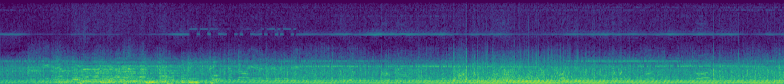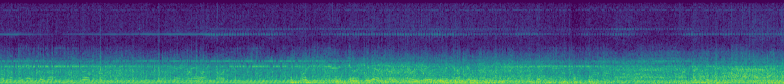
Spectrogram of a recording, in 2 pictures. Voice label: radio limerick 2250khz harmonic; 1985; luimni; 2248bst; rec scotland; irish

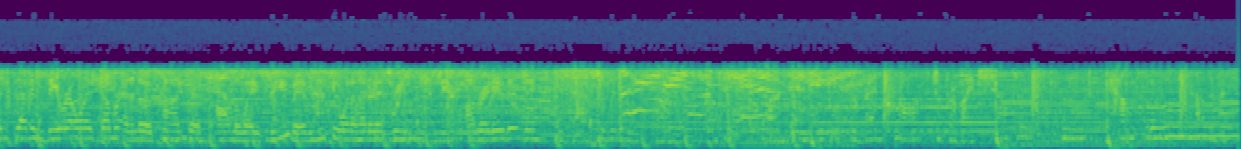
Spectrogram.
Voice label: 1640 disney, mw dxing; wksh; sussex wi

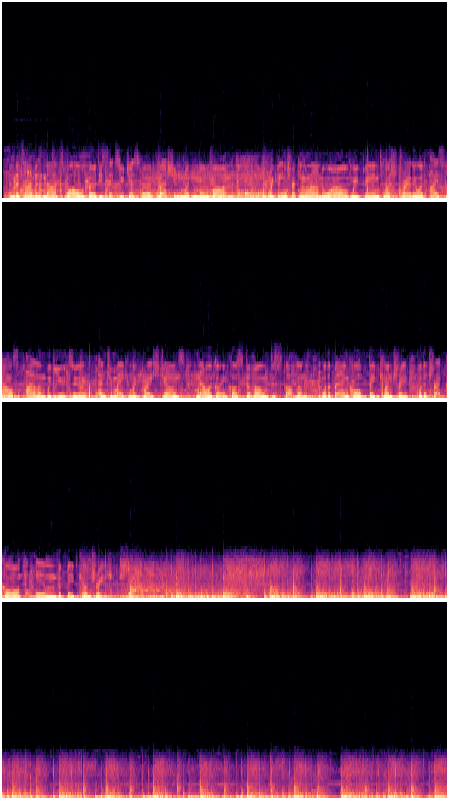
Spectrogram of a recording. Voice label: caroline airchecks about small boats; 963 caroline 2

